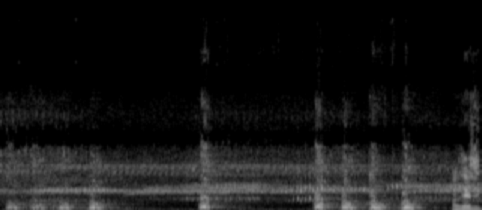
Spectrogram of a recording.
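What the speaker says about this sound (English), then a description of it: "Oh, there's a tree frog right over here." A tree frog croaks at night in a series of loud, evenly spaced pulsing calls, some paired and others in quick runs, close by against a quieter chorus of distant night frogs.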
